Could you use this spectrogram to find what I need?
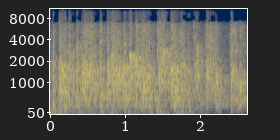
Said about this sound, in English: offer him a round of applause for his service here on the council.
